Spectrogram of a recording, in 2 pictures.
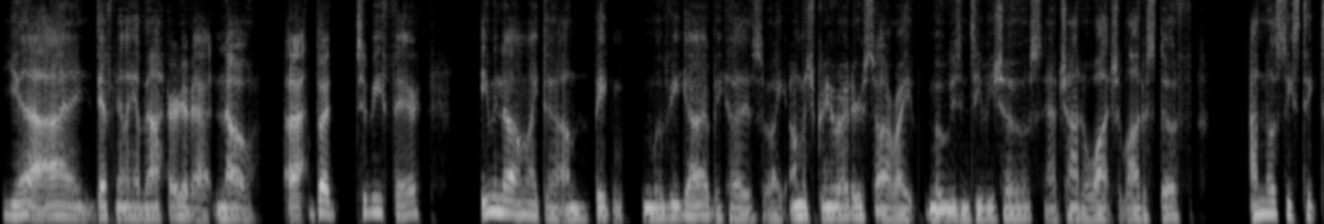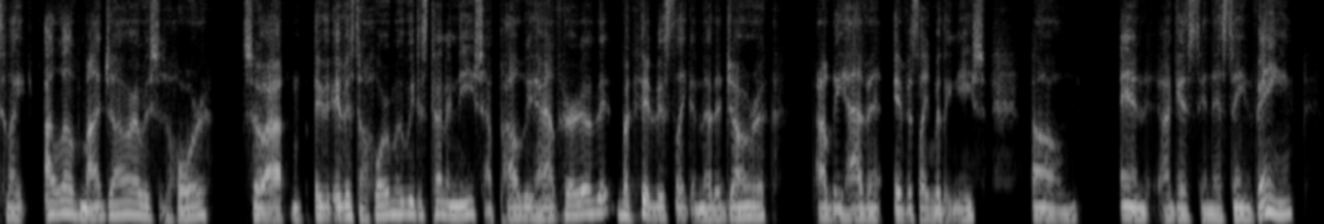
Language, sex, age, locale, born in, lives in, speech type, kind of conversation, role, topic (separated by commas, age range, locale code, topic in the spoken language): English, male, 20-24, en-US, United States, United States, conversation, unstructured, none, What is the most underrated movie you would recommend to everyone?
